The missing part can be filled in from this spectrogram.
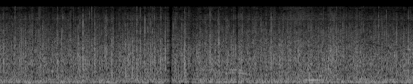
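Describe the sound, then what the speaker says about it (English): Steady rain pours down, a dense continuous hiss of drops striking surfaces nearby, unbroken and fairly loud throughout. "Yeah, it's starting to come down. It's raining."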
